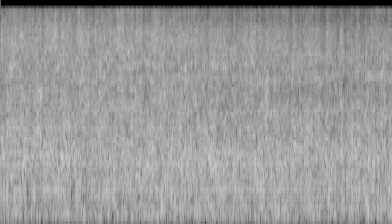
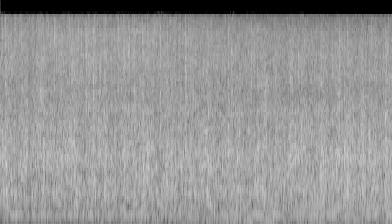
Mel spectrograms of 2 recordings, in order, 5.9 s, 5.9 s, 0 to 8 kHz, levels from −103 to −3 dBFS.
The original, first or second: second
